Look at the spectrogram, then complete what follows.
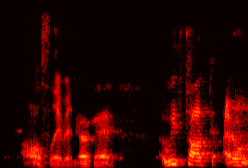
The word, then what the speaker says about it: Alsleben: If my wife was here, she would phonetically spell it out for you. Alsleben. Alsleben.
